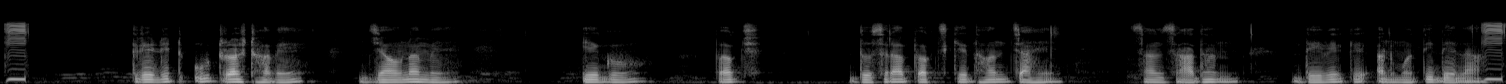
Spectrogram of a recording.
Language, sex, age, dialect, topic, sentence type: Bhojpuri, male, 25-30, Southern / Standard, banking, statement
